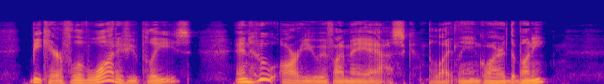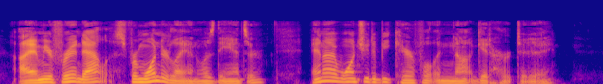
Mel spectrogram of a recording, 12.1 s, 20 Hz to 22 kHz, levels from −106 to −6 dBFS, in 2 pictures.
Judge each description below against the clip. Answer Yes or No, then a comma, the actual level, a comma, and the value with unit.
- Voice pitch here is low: Yes, low, 105 Hz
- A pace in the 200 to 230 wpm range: Yes, fast, 205 wpm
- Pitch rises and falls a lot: Yes, wide, 7.5 semitones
